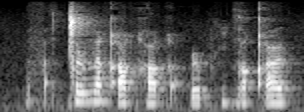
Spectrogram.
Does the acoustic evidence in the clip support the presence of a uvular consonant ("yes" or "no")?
yes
